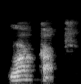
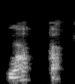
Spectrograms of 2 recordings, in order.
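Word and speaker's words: לקח: A palavra hebraica traduzida para tomou foi lakak. Está escrito lakash, mas a pronúncia dessa palavra é lakak, que literalmente significa arrebatar ou capturar.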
